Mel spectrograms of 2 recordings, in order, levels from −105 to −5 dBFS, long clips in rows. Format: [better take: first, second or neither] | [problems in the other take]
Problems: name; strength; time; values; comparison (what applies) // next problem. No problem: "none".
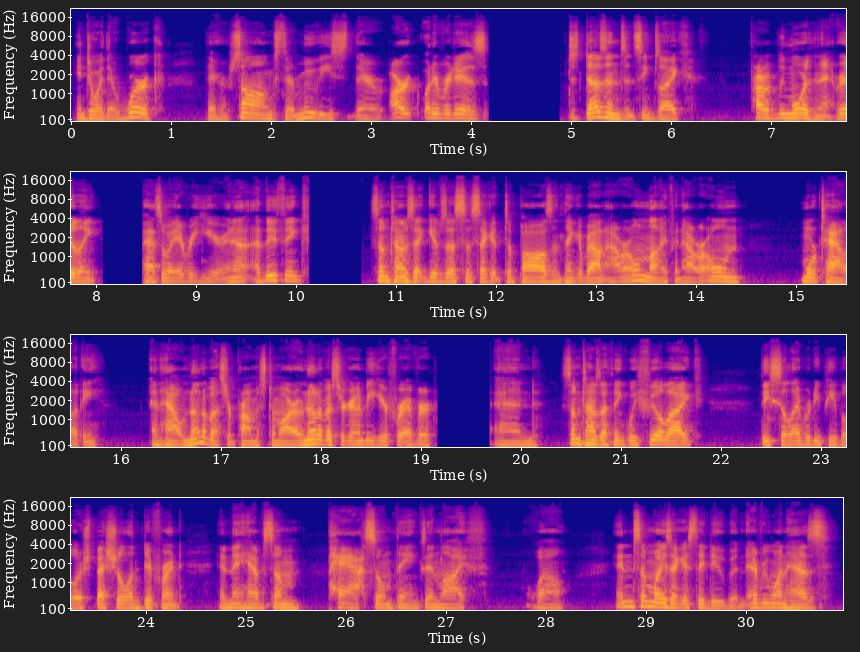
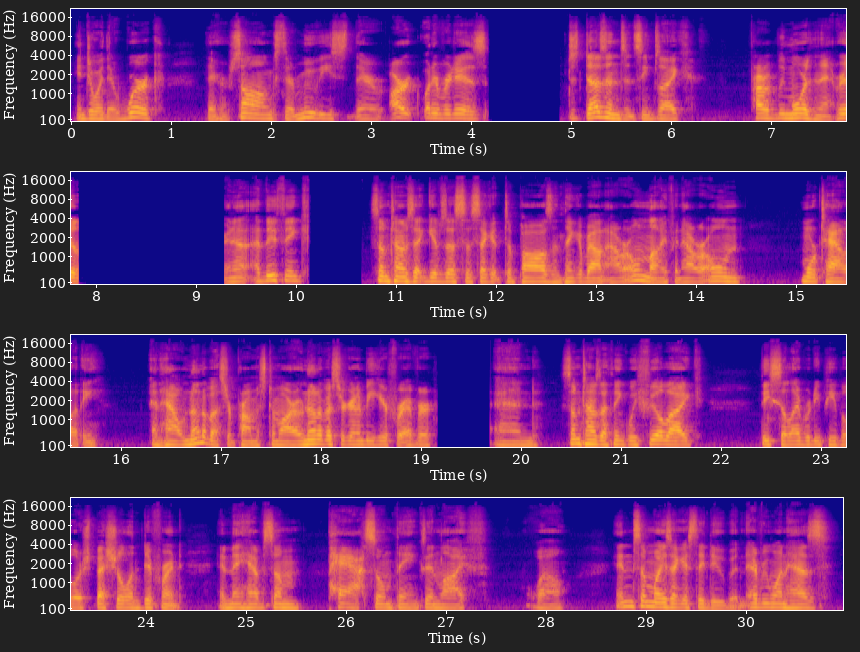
first | audio cutting out; at 8 s for 1.5 s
